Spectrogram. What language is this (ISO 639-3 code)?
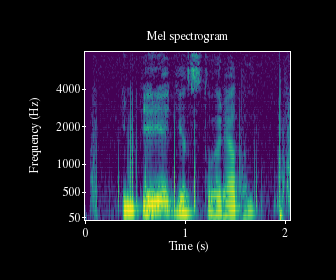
rus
